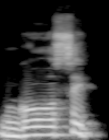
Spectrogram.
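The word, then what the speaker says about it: gossip: word है हमारे पास जी O double S आई पी ठीक है ना इंपोर्टेंट वर्ड है और पढ़ने में मुश्किल है जी जी के बाद वल आया है तो जी का उचा ग होगा और ओ को हम पढ़ेंगे औ की मात्रा ठीक है और डबल एस से हो गया स और आई से ई की मात्रा और पी से प गॉसिप क्या हो गया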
